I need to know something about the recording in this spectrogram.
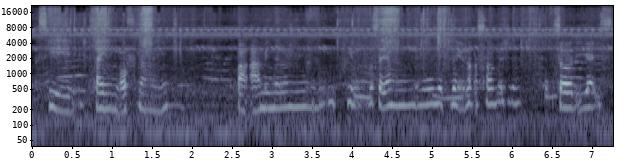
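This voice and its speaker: A woman telling a personal story in a soft, halting voice, close to tears. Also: fairly high pitch, fairly even intonation, noisy background. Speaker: vlogger and co-host.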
